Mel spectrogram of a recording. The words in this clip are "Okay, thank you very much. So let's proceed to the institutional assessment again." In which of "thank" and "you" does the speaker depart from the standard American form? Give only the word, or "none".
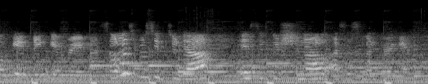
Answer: thank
